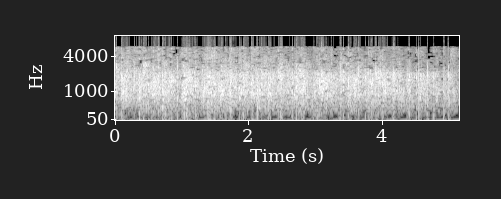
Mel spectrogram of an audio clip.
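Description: Audience applause congratulating the port on another record year fills five seconds with loud, dense, even clapping that barely varies before tapering at the very end.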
